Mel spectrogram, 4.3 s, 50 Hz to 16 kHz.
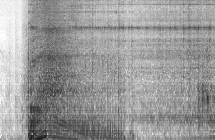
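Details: Chainsaw MC 15841 that would not start, after carburetor cleaning to clear a clogged fuel passage/filter: fires on the pull, spins up sharply and settles to a steady buzzing idle without stumbling; normal running.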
